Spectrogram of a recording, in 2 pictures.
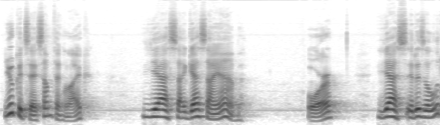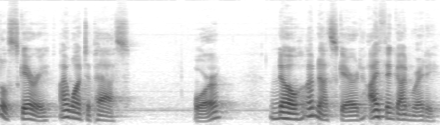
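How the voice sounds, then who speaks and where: A man narrates a language lesson at a slow, careful pace. His pitch moves a lot, lifting on each model answer he reads out with clear emphasis. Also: sing-song, darkish tone. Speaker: instructor giving sample answers. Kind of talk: scripted instructional narration.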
